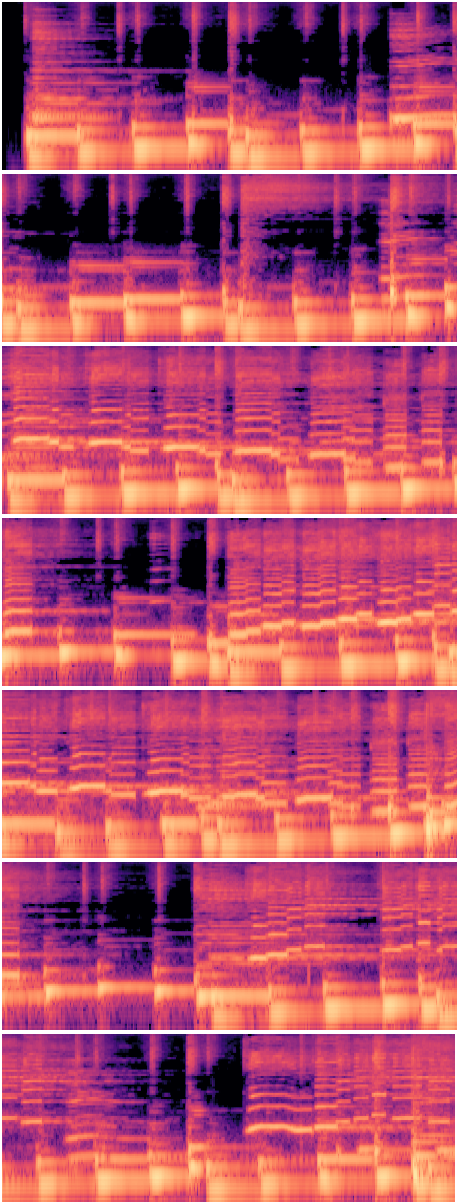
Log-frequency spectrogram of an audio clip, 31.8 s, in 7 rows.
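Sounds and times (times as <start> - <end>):
instrumental music: 0.2 - 31.8.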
